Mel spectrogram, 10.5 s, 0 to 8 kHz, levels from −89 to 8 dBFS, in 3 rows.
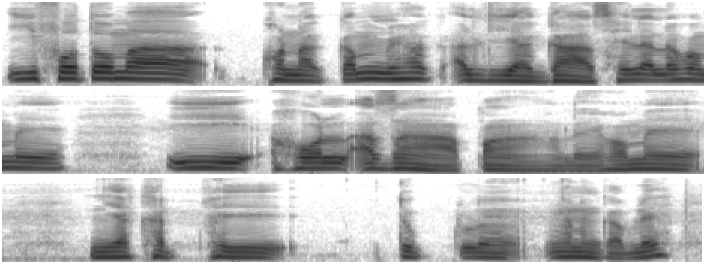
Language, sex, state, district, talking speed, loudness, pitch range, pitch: Wancho, male, Arunachal Pradesh, Longding, 125 wpm, -18 LUFS, 125-155 Hz, 140 Hz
